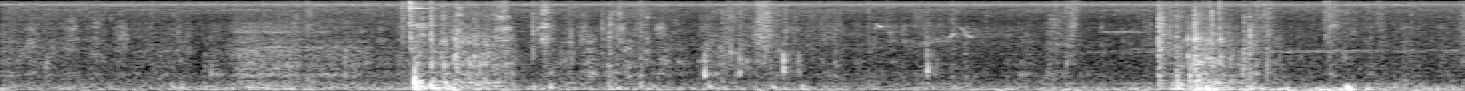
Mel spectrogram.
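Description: Faint panting of a German Shepherd puppy, with small clicks and two brief louder rustles about two and six seconds in.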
